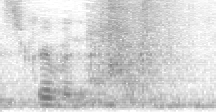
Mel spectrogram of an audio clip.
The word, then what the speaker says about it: Scrivener: Scrivener.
